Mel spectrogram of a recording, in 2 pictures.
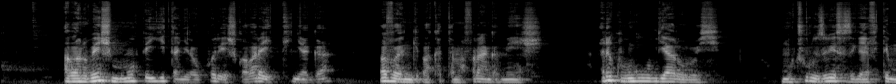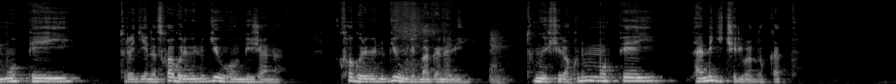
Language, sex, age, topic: Kinyarwanda, male, 25-35, finance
